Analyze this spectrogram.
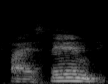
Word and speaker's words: patient: हमारे होते हैं यार टी के बाद आई आने पर भी उसको सा पढ़ते हैं, जैसे PATIENT। क्या पढ़ेंगे इसको हम लोग? कहते हैं कि पैसेंट।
